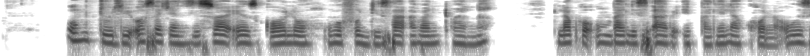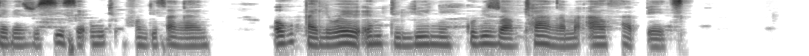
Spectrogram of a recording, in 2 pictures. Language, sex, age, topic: North Ndebele, female, 50+, education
